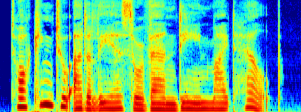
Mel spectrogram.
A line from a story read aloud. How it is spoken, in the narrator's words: she said gently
